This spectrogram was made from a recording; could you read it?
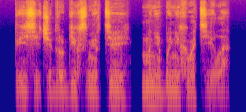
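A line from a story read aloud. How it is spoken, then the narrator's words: Very quiet whisper. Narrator (Russian): прошептал он так тихо, что услышали только Рейк и Барук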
